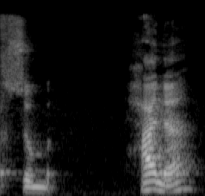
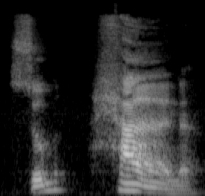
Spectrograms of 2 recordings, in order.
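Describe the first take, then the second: First: The vowel after the h is short. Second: The vowel after the h is long. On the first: The speaker calls it wrong. "instead of subhana" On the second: The speaker calls it right. "two counts"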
